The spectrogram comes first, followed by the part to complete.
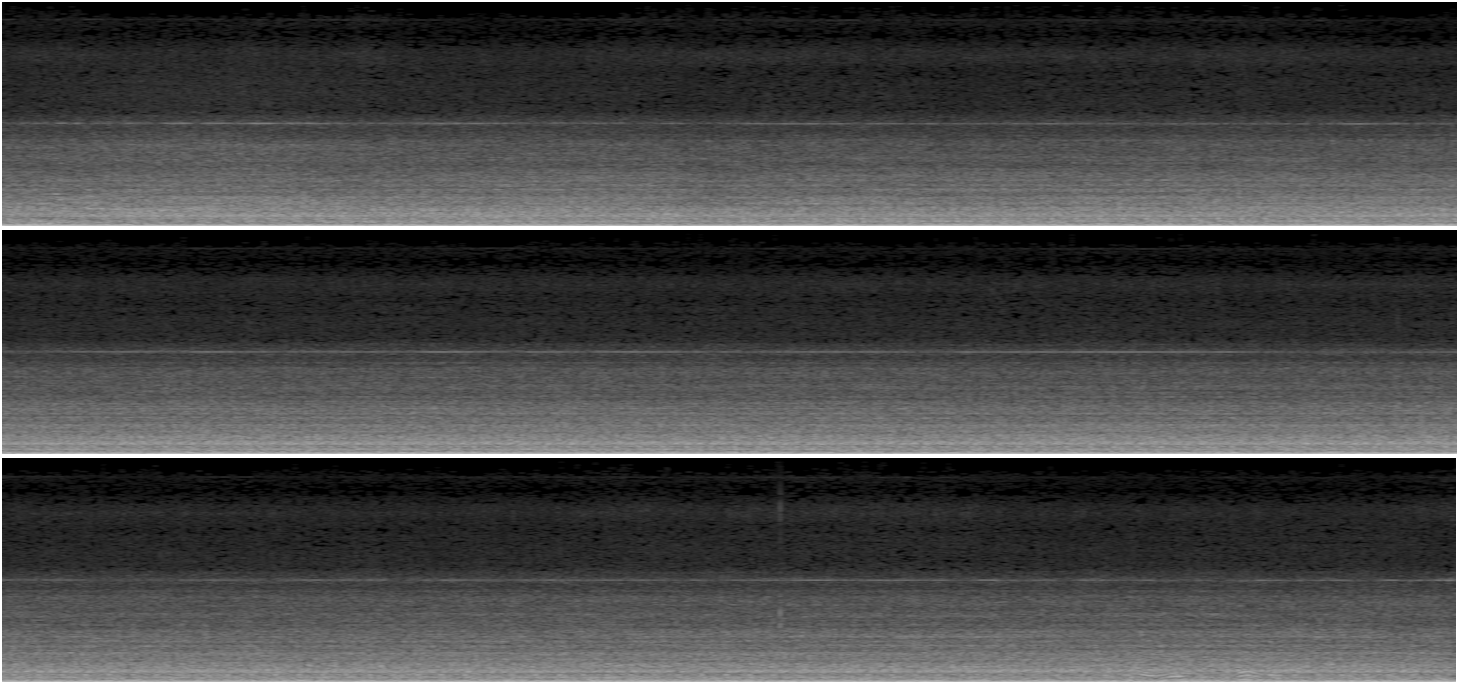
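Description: Heavy rotator tow truck's diesel engine running steadily at idle, a constant low rumble.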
